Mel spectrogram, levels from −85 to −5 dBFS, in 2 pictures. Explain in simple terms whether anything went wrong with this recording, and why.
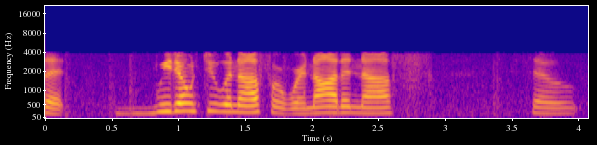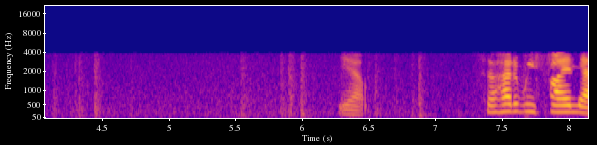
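Nothing went wrong here; it's ordinary phone-call speech.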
